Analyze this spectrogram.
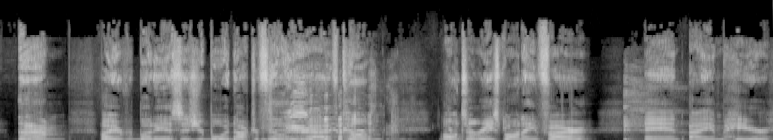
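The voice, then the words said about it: Mild Texan accent impression. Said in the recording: “He's sort of Texan. He's not super, his accent isn't crazy.”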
